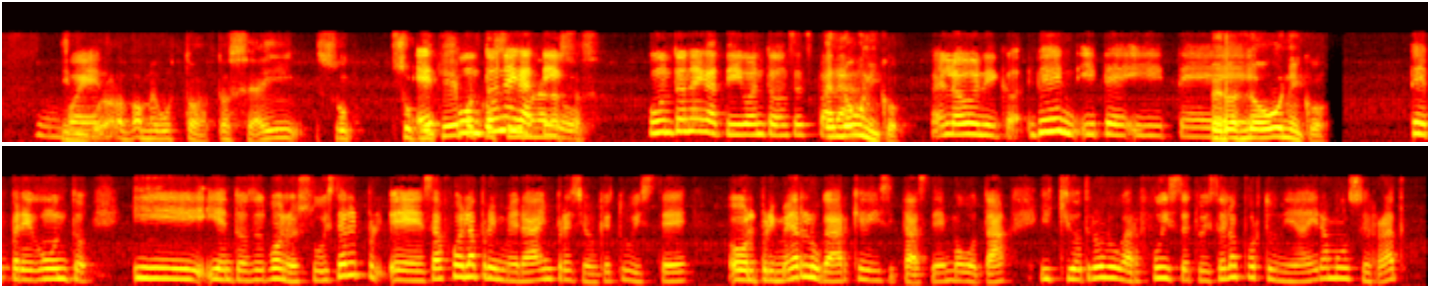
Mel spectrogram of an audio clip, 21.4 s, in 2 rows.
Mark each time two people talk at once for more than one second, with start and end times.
3.1-4.4

